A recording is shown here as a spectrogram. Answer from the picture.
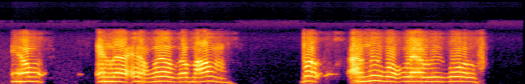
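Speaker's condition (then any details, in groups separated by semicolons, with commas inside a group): Cerebral palsy; from birth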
